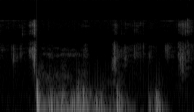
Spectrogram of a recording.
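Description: Handling and walking noise from a hand-held camera carried along a dirt road: a sharp knock about half a second in, then an uneven low rumbling.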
